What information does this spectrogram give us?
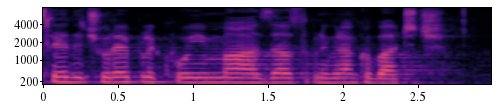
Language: Croatian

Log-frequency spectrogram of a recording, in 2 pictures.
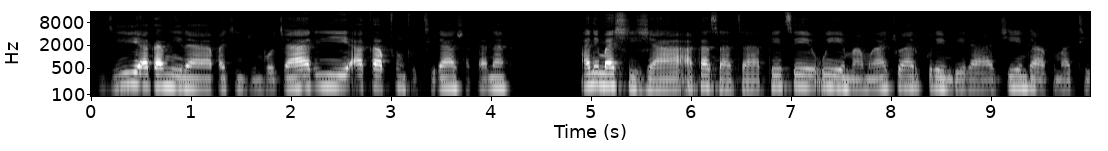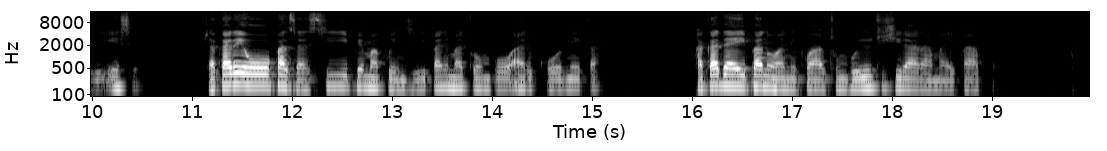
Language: Shona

